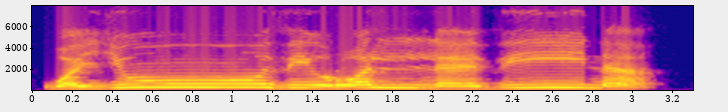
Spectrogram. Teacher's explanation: So we are going to like articulate the sound of raw. Okay, there are like a rolling sound in a raw, but we are not going to overdo this because we are going to like make a natural sound of raw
